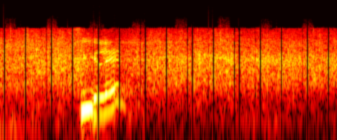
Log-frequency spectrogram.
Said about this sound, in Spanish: Dale un aplauso al Señor porque yo estoy emocionada.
